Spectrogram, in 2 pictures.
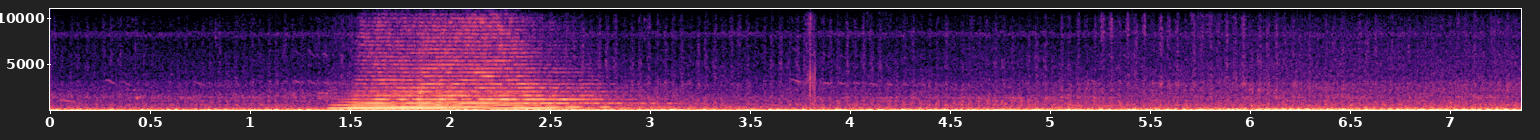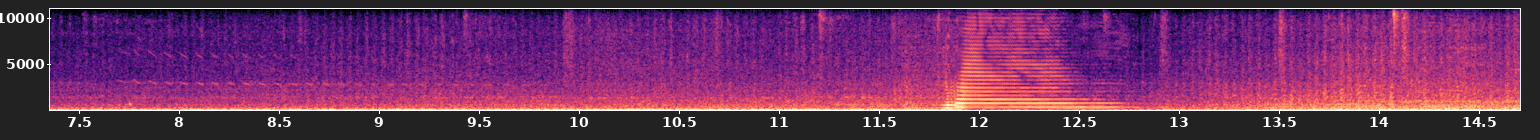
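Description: Passenger train hauled by a diesel locomotive approaching, its engine running with a steady low rumble, and the locomotive sounding its horn twice: a blast of just over a second about a second and a half in, and a shorter one near the end. The sound grows louder as the locomotive and coaches pass close, with wheels running on the rails.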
